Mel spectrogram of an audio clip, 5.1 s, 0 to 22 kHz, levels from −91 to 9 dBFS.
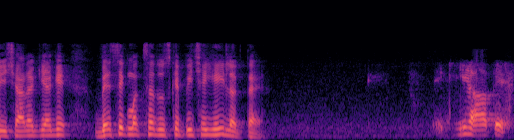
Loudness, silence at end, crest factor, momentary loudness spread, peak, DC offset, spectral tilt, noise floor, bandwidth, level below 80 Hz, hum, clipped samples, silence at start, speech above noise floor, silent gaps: -27 LUFS; 0 s; 20 dB; 9 LU; -8 dBFS; under 0.1%; -5 dB/octave; -60 dBFS; 6.4 kHz; -68 dBFS; none; under 0.1%; 0 s; 33 dB; none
